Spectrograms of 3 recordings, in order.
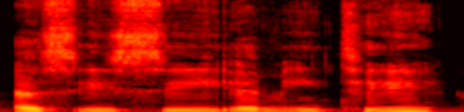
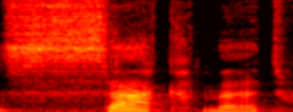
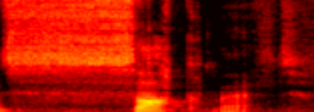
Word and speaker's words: Sekhmet: Technically, that's not correct. The pronunciation would have been Sekhmet with an A. That is the proper way you would have pronounced the first glyph of her name, Sa, S-A. You hear it sometimes in my chants and stuff, Sa, Sekem, Sahu. It's Sa. So it would have been Sekhmet, not Sekhmet.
